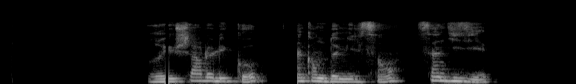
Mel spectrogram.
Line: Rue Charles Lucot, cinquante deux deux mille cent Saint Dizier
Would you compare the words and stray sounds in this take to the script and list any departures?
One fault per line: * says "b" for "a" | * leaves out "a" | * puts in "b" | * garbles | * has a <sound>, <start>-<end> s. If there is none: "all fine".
* has a dropout, 1.7-1.7 s
* has a dropout, 2.8-3.0 s
* leaves out "deux"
